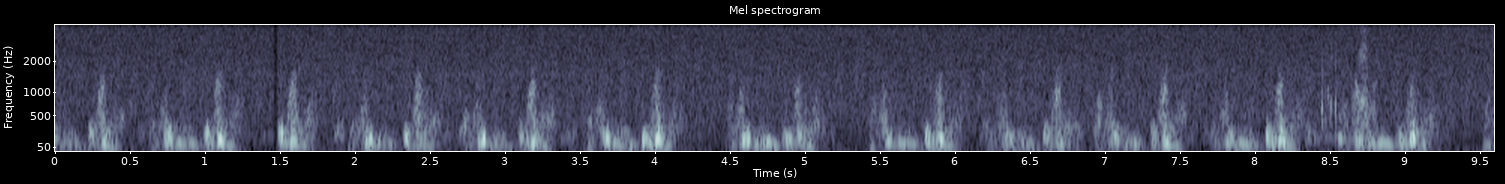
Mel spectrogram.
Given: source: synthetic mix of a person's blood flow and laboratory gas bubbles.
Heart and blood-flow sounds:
Doppler ultrasound of blood flow; precordium
8.32-8.81 s: bubbles
From the record:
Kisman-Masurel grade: 111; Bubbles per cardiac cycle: 1 to 2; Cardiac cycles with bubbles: 1 to 10%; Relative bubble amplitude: barely perceptible (0.100 to 0.250); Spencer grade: 1 (occasional bubble signal discernible with the cardiac motion signal, with majority of cardiac periods free of bubbles); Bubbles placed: anywhere in the cardiac cycle

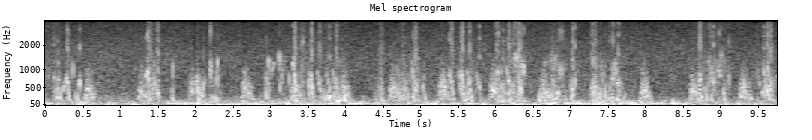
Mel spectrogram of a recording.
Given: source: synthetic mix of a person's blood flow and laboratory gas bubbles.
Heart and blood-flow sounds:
Doppler ultrasound of blood flow; subclavian vein
0.00-0.51 s: bubbles
1.30-1.58 s: bubbles
1.66-1.76 s: bubbles
2.01-2.40 s: bubbles
2.91-4.05 s: bubbles
4.38-4.56 s: bubbles
4.66-5.12 s: bubbles
5.29-5.84 s: bubbles
5.95-6.45 s: bubbles
6.54-7.11 s: bubbles
7.25-7.78 s: bubbles
8.62-9.14 s: bubbles
9.47-9.77 s: bubbles
From the record:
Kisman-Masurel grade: 332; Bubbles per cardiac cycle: rolling drumbeat, 9 or more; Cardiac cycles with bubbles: 50 to 99%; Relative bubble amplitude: moderate (0.250 to 0.450); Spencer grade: 3 (all of the cardiac periods contain showers or single bubble signals, but not dominating or overriding the cardiac motion signals); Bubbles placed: anywhere in the cardiac cycle

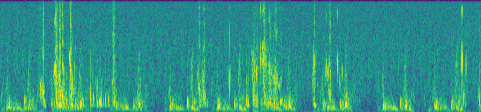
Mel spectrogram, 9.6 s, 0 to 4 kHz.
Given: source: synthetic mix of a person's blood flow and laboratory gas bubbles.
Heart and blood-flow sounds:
Doppler ultrasound of blood flow; precordium
0.77-0.94 s: bubbles
0.99-1.54 s: bubbles
1.79-2.35 s: bubbles
3.95-4.18 s: bubbles
4.56-4.65 s: bubbles
4.90-5.69 s: bubbles
6.23-6.35 s: bubbles
6.50-6.66 s: bubbles
6.72-6.88 s: bubbles
9.20-9.36 s: bubbles
9.57-9.63 s: bubbles
From the record:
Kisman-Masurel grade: 233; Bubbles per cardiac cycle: several, 3 to 8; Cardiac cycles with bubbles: 50 to 99%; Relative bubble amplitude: loud (0.450 to 0.775); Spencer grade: 3 (all of the cardiac periods contain showers or single bubble signals, but not dominating or overriding the cardiac motion signals); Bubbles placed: only in the low amplitude regions of the cardiac cycle

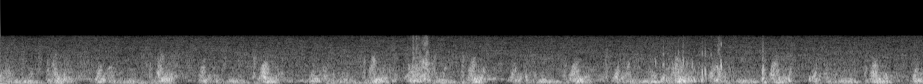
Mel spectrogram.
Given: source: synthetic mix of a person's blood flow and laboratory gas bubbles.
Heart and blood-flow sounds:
Doppler ultrasound of blood flow; precordium
3.88-3.99 s: bubbles
4.07-4.49 s: bubbles
6.54-7.25 s: bubbles
7.59-7.69 s: bubbles
7.80-7.96 s: bubbles
8.07-8.15 s: bubbles
From the record:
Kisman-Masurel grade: 222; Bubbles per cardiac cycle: several, 3 to 8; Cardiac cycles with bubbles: 10 to 50%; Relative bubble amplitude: moderate (0.250 to 0.450); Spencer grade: 2 (many but less than half of the cardiac periods contain bubble signals, singularly or in groups); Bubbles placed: anywhere in the cardiac cycle

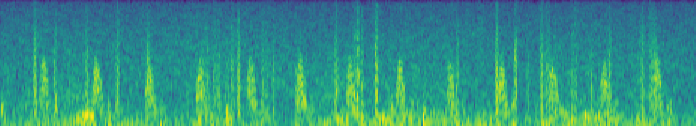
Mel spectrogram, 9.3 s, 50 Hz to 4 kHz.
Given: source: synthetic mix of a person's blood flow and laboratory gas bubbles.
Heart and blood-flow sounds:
Doppler ultrasound of blood flow; subclavian vein
no bubbles
From the record:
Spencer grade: 0 (complete lack of bubble signals)

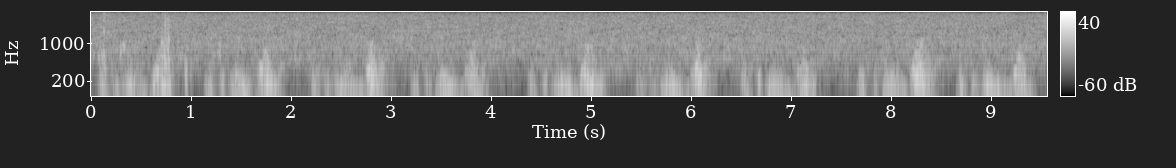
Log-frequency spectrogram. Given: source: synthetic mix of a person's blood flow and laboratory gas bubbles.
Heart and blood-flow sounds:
Doppler ultrasound of blood flow; precordium
0.05-0.16 s: bubbles
0.28-0.36 s: bubbles
0.59-0.82 s: bubbles
0.90-1.03 s: bubbles
1.25-1.33 s: bubbles
From the record:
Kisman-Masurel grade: 212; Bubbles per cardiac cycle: several, 3 to 8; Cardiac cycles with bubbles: 1 to 10%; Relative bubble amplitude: moderate (0.250 to 0.450); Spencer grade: 1 (occasional bubble signal discernible with the cardiac motion signal, with majority of cardiac periods free of bubbles); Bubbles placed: only in the low amplitude regions of the cardiac cycle

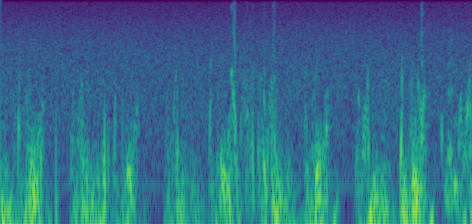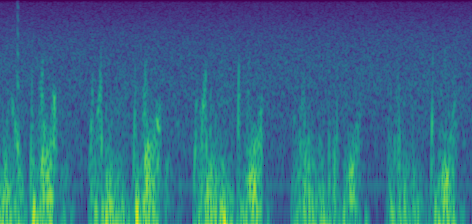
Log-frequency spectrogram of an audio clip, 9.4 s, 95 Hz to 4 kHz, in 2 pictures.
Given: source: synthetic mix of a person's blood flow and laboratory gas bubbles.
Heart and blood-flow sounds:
Doppler ultrasound of blood flow; precordium
2.24-2.78 s: bubbles
4.16-4.29 s: bubbles
4.38-4.62 s: bubbles
4.81-4.98 s: bubbles
From the record:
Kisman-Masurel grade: 221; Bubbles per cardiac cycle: several, 3 to 8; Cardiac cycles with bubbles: 10 to 50%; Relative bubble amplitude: barely perceptible (0.100 to 0.250); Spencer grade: 2 (many but less than half of the cardiac periods contain bubble signals, singularly or in groups); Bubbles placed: anywhere in the cardiac cycle

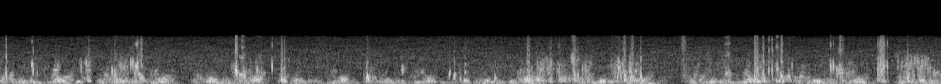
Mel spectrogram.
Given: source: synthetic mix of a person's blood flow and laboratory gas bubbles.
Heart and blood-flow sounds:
Doppler ultrasound of blood flow; precordium
0.02-0.11 s: bubbles
0.28-0.41 s: bubbles
0.79-0.95 s: bubbles
1.08-1.49 s: bubbles
2.31-2.90 s: bubbles
3.63-3.77 s: bubbles
3.99-4.10 s: bubbles
4.46-4.71 s: bubbles
4.93-4.99 s: bubbles
5.16-5.93 s: bubbles
6.10-6.46 s: bubbles
7.23-7.33 s: bubbles
7.45-7.96 s: bubbles
8.27-8.52 s: bubbles
8.75-8.90 s: bubbles
8.94-9.41 s: bubbles
From the record:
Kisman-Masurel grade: 243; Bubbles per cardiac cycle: several, 3 to 8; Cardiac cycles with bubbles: 100%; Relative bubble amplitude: loud (0.450 to 0.775); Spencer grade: 3 (all of the cardiac periods contain showers or single bubble signals, but not dominating or overriding the cardiac motion signals); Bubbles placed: only in the low amplitude regions of the cardiac cycle

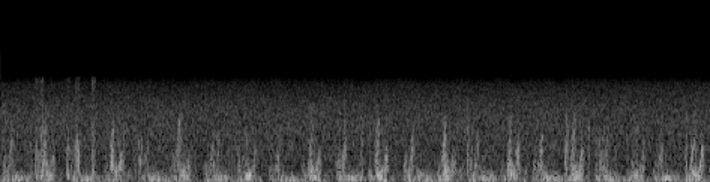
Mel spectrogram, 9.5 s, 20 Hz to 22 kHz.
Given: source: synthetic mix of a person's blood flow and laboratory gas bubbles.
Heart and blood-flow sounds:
Doppler ultrasound of blood flow; precordium
0.44-0.59 s: bubbles
0.86-0.95 s: bubbles
0.97-1.07 s: bubbles
1.20-1.27 s: bubbles
From the record:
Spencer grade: 1 (occasional bubble signal discernible with the cardiac motion signal, with majority of cardiac periods free of bubbles); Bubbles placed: anywhere in the cardiac cycle

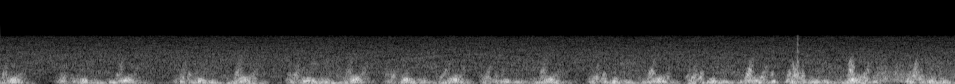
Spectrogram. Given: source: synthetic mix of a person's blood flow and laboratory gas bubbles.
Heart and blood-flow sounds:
Doppler ultrasound of blood flow; precordium
7.71-7.74 s: bubbles
7.91-8.05 s: bubbles
From the record:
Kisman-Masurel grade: 121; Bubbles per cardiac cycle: 1 to 2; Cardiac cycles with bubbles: 10 to 50%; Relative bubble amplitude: barely perceptible (0.100 to 0.250); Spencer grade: 2 (many but less than half of the cardiac periods contain bubble signals, singularly or in groups); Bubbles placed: only in the low amplitude regions of the cardiac cycle

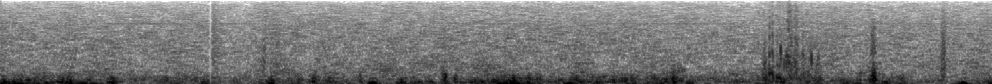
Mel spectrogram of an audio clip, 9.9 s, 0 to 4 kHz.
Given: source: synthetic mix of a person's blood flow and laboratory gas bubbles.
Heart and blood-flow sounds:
Doppler ultrasound of blood flow; subclavian vein
7.59-8.24 s: bubbles
From the record:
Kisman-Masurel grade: 211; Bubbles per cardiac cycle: several, 3 to 8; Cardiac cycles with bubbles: 1 to 10%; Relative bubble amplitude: barely perceptible (0.100 to 0.250); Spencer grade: 1 (occasional bubble signal discernible with the cardiac motion signal, with majority of cardiac periods free of bubbles); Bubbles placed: anywhere in the cardiac cycle

